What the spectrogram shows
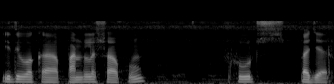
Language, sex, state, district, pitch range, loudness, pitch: Telugu, male, Andhra Pradesh, Guntur, 110-120 Hz, -36 LUFS, 115 Hz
